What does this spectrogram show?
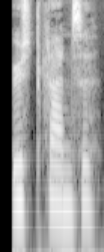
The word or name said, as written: østgrænse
